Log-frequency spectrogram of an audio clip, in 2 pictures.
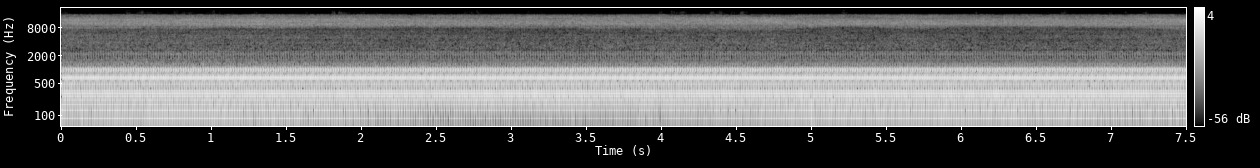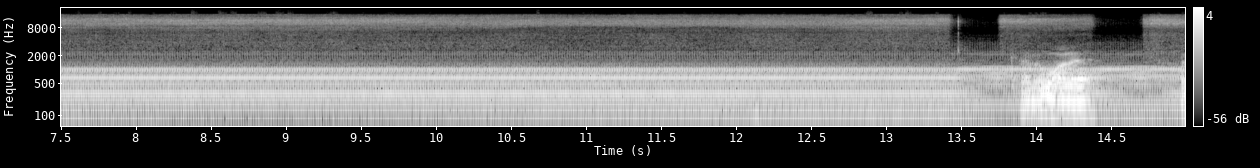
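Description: An airbrush compressor from a Thermalabs kit runs with a steady, even hum and a fine spray hiss, holding constant for a long stretch. A brief clatter of handling comes near the end.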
